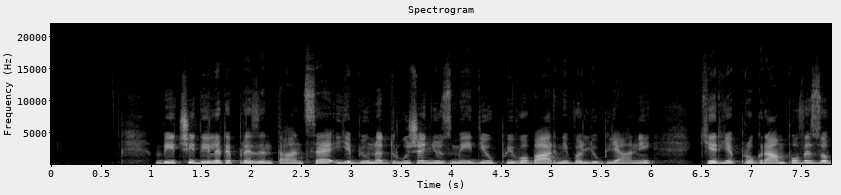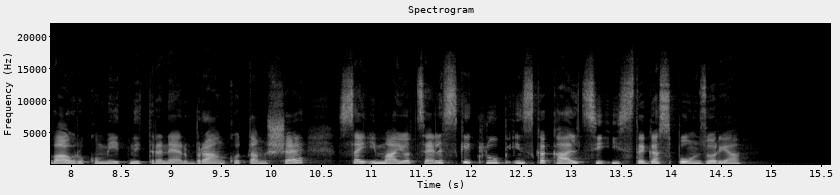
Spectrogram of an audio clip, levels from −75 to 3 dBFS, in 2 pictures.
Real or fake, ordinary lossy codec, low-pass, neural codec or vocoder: real; none; 19.8 kHz; none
